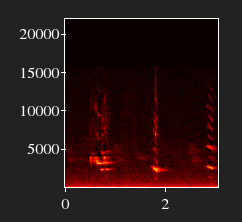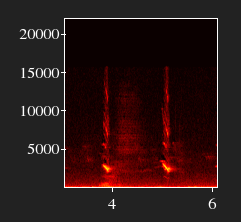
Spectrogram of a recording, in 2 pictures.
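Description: A small songbird chirping: short, sharp, slightly falling chirps about once a second, with a brief rustle about four seconds in.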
